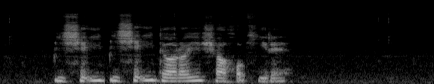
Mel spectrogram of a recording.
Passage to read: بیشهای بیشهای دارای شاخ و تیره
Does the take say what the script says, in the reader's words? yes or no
yes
